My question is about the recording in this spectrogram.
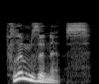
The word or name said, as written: flimsiness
